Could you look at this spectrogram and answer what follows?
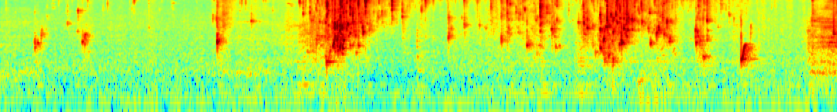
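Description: A small possum splashing in bathtub water, with irregular drips, sloshes and wet squishy splashes of varying strength scattered through a quiet background.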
